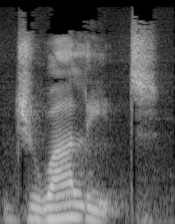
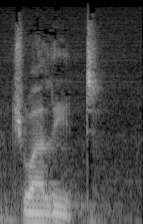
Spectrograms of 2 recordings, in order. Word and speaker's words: Jvalit: D-H long U, M long A, Y-I-T-A. Dhumaita. Did you get that? Second one, blazing, Jwalit, J-V-A-L-I-T, short I, Jwalit.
